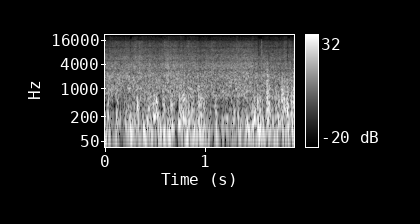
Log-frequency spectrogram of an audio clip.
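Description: Steady roar of wind and surging ocean waves on a beach during net fishing, loud and continuous, with wind buffeting the microphone throughout.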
